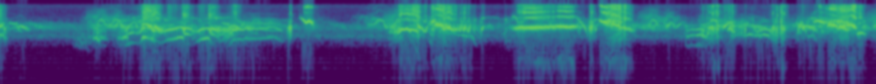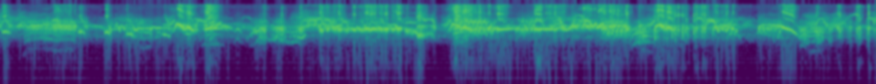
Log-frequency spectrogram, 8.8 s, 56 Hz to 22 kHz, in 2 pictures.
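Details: Hungry ospreys take a medium-sized fish at a nest-camera site on the evening of 10 July 2021. Loud, excited, overlapping whistled chirps go on almost without pause, broken by frequent knocks and rustling sounds.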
